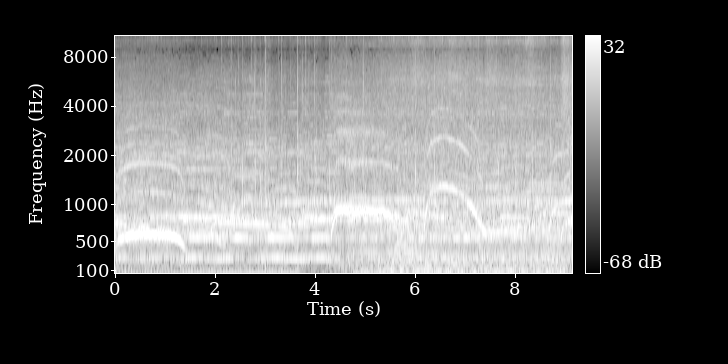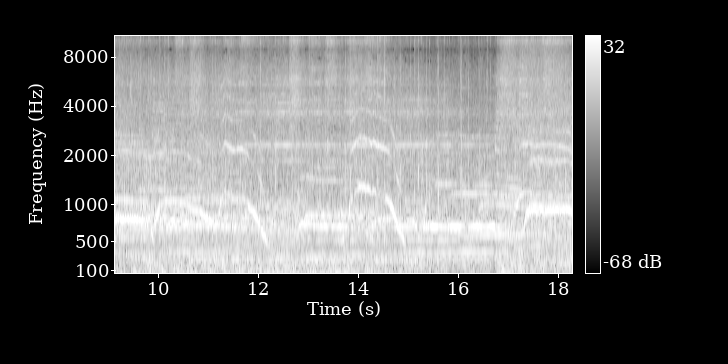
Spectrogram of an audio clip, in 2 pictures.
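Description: Live rock band sustaining the closing of a song, its low bass dropping out about four seconds in and coming back near the end, while a crowd cheers and whoops loudly over it.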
